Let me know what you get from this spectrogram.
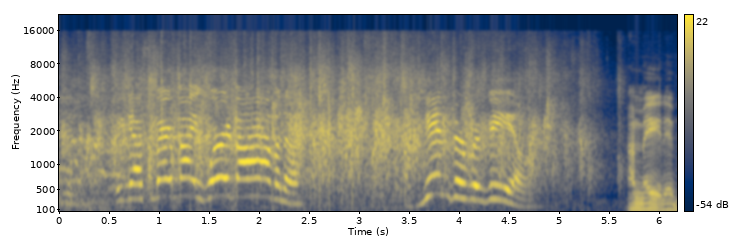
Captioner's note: crowd applauds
